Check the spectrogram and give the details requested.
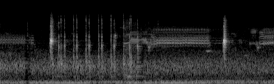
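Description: Two sharp, dry 'chek' notes about two seconds apart from a Red-winged Blackbird, with a quick run of ticking chips and a thin high tone from another bird between them.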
